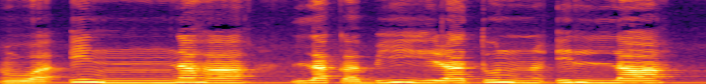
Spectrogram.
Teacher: وَإِنَّهَا لَكَبِيرَةٌ إِلَّا، یہ اظہار کا قاعدہ ہے، اس نون کو آپ نے ظاہر کر کے جلدی سے پڑھنا ہے، دیر نہیں لگانی اس نون پہ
